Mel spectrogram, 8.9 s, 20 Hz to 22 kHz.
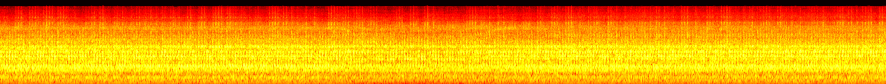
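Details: TDI diesel idling with steady light ticking, about three clicks a second, over normal clatter; persists after crankshaft pulley and tensioner replaced, timing belt changed 20,000 km ago.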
